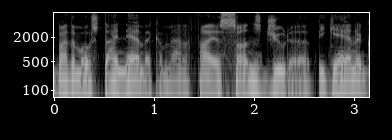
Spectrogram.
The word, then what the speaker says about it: Mattathias: Led by Mattathias, Mattathias in the Greek pronunciation, a family known as the Hasmoneans struck back.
